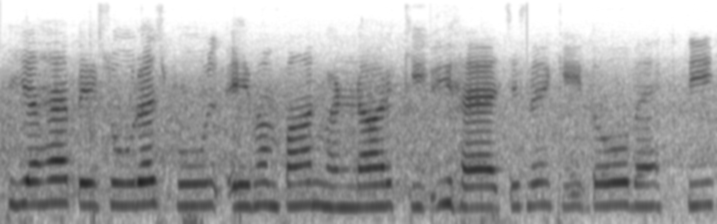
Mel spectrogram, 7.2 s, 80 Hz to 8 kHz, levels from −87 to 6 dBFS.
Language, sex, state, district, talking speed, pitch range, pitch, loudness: Hindi, female, Bihar, Begusarai, 110 wpm, 245-265 Hz, 255 Hz, -16 LUFS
